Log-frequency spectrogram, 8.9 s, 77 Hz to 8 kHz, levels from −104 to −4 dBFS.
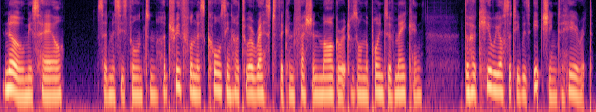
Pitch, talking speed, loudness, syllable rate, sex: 165 Hz, 195 wpm, -21 LUFS, 5.6 syllables/s, female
